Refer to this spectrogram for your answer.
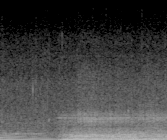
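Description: heavy rain

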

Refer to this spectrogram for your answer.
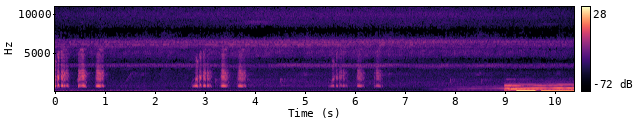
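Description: toad croaking

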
